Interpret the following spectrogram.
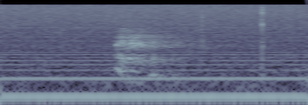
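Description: Steady electrical mains hum, a low buzz with many overtones, from the microphone and sound system. A brief soft breath or rustle comes about a second in, and a faint click comes shortly after.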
